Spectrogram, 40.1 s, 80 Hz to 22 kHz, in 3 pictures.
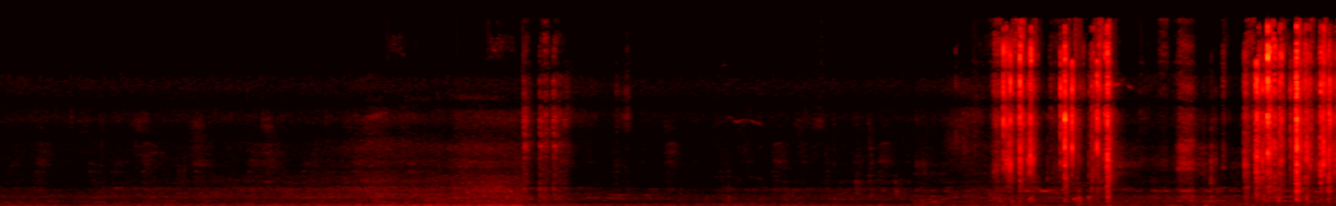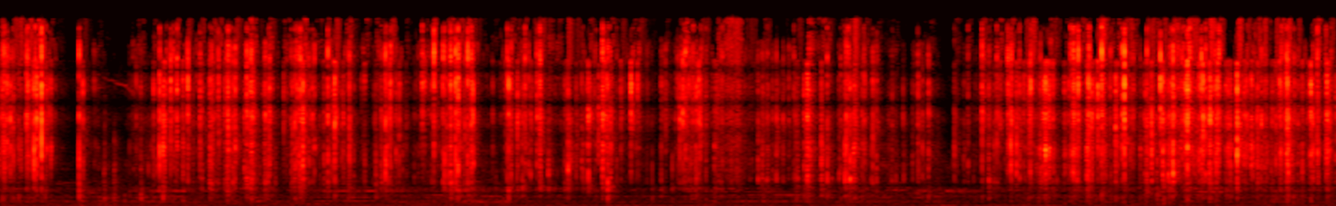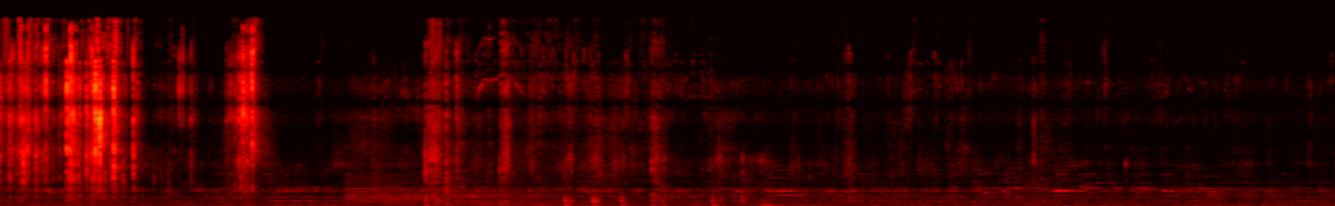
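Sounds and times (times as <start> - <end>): packaging rustling and crinkling: 9.9 - 11.2, 11.8 - 29.3.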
